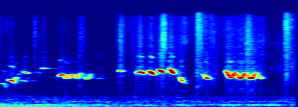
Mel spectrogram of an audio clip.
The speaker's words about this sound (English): whistles happily as he strolls through an area of dead trees and torn tree stumps, where little appears to grow.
